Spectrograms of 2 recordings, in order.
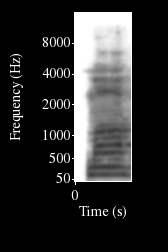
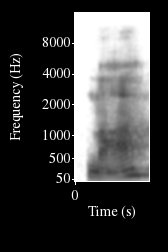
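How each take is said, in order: First: The pitch stays high and level. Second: The pitch rises from middle to high. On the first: The word means mother. "ma means mother" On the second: The word means numb. "ma means numb"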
